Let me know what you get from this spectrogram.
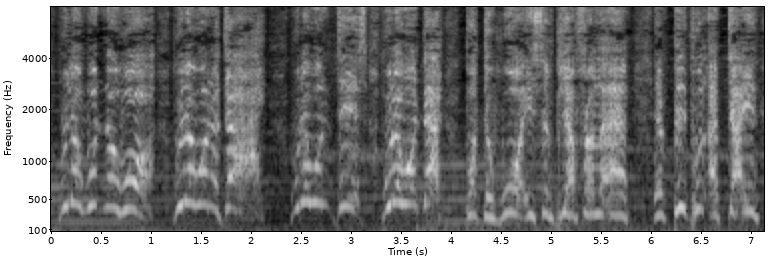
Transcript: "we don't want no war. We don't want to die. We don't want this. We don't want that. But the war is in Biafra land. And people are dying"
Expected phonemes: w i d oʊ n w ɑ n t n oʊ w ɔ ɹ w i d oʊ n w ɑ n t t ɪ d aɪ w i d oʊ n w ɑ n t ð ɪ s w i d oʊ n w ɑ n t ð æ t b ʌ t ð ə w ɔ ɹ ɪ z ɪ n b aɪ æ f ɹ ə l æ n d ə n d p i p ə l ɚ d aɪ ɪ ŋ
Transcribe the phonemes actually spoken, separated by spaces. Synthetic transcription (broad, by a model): w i d oʊ n w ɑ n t n oʊ w ɔ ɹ w i d oʊ n w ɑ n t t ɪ d aɪ w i d oʊ n w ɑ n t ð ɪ s w i d oʊ n w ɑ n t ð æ t b ʌ t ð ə w ɔ ɹ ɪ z ɪ n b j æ f ɹ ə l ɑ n ə n p i p ə l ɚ d aɪ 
